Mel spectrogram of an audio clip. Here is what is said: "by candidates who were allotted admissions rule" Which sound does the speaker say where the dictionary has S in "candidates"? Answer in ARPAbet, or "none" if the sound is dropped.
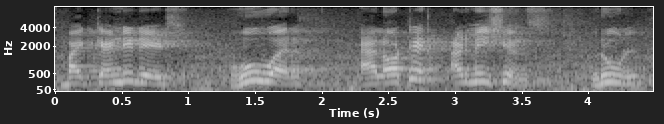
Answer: S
